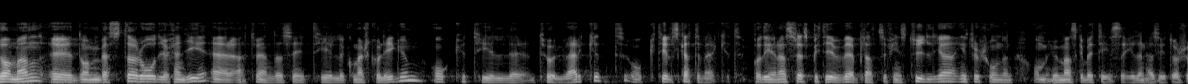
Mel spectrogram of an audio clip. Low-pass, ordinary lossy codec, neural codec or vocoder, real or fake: 7.2 kHz; Opus, 24 kbps; none; real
